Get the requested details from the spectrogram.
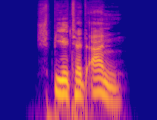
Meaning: inflection of anspielen: 1. second-person plural preterite 2. second-person plural subjunctive II
- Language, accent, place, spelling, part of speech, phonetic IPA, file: German, Germany, Berlin, spieltet an, verb, [ˌʃpiːltət ˈan], De-spieltet an.ogg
